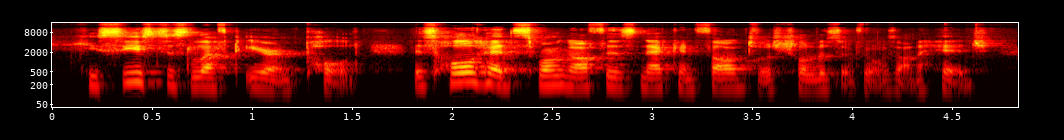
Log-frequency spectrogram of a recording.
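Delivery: ordinary delivery, nothing marked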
